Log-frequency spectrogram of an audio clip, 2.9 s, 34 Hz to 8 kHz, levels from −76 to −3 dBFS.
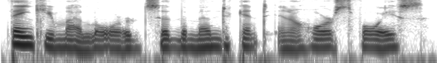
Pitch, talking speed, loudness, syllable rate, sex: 130 Hz, 225 wpm, -22 LUFS, 5.5 syllables/s, female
